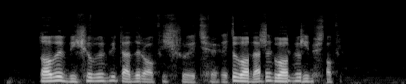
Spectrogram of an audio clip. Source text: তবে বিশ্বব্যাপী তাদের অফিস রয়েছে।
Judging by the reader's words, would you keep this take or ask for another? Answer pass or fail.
fail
